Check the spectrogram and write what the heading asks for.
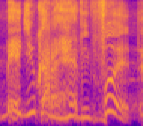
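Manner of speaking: high-pitched voiced compliment; imitated excited praise. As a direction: put on a high, impressed voice.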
